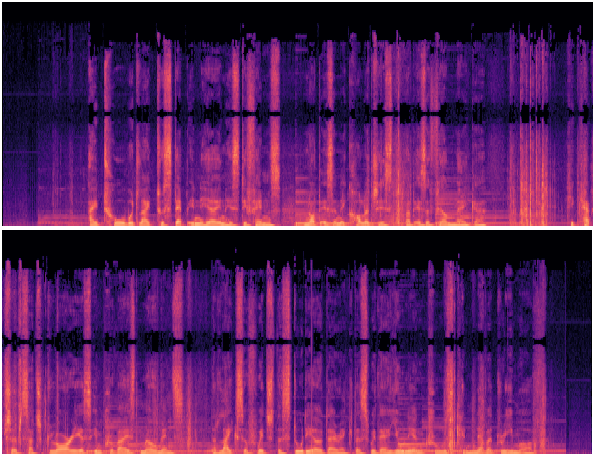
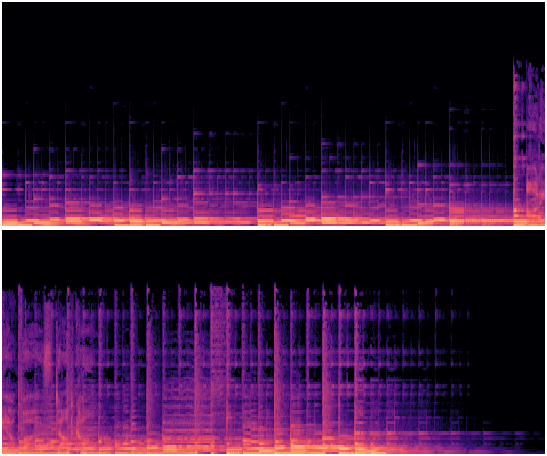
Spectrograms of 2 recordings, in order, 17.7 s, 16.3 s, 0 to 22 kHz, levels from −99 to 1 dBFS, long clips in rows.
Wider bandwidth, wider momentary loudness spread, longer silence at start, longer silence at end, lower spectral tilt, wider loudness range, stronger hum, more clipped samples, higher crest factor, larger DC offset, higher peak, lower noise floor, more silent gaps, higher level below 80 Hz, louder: first, 20 kHz vs 16 kHz; about the same, 8 LU vs 8 LU; first, 0.55 s vs 0 s; second, 0.4 s vs 1.75 s; second, -4.5 dB/octave vs -7.5 dB/octave; about the same, 2 LU vs 4 LU; neither; neither; about the same, 22 dB vs 18 dB; neither; about the same, -2 dBFS vs -2 dBFS; second, -56 dBFS vs -78 dBFS; neither; second, -40 dBFS vs -28 dBFS; about the same, -23 LUFS vs -21 LUFS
